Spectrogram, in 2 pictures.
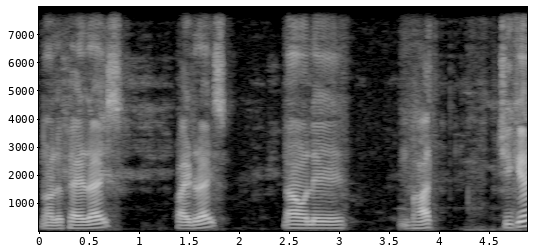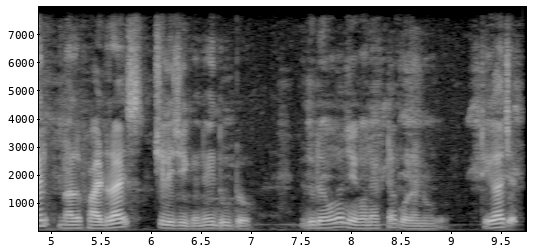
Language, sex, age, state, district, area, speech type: Bengali, male, 18-30, West Bengal, Darjeeling, urban, spontaneous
